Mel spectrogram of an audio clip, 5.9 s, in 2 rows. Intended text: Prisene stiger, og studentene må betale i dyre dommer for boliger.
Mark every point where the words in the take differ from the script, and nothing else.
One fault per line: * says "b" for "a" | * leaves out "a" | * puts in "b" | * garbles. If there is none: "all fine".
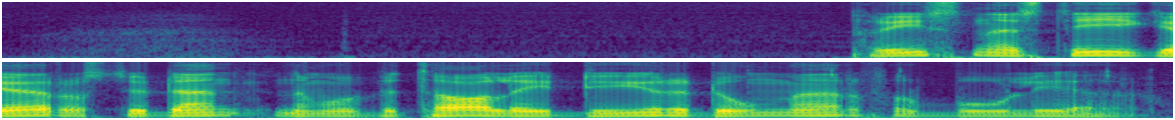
all fine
